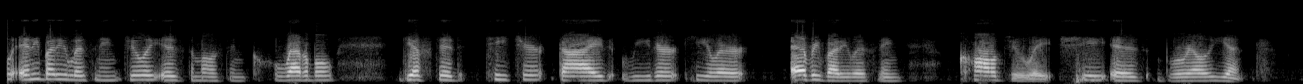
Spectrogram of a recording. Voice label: testimonial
